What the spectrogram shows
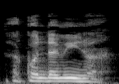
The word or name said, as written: Condamine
